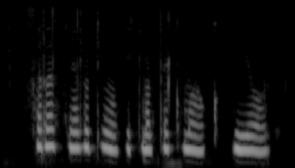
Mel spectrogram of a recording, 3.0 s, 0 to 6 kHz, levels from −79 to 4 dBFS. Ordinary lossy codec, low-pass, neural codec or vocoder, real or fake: none; 5.4 kHz; none; real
